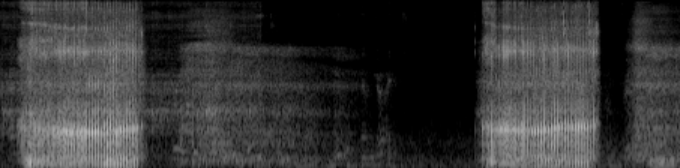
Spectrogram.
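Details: Cat snoring: two loud, rough snores about six seconds apart, each followed by a softer exhaled rumble.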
